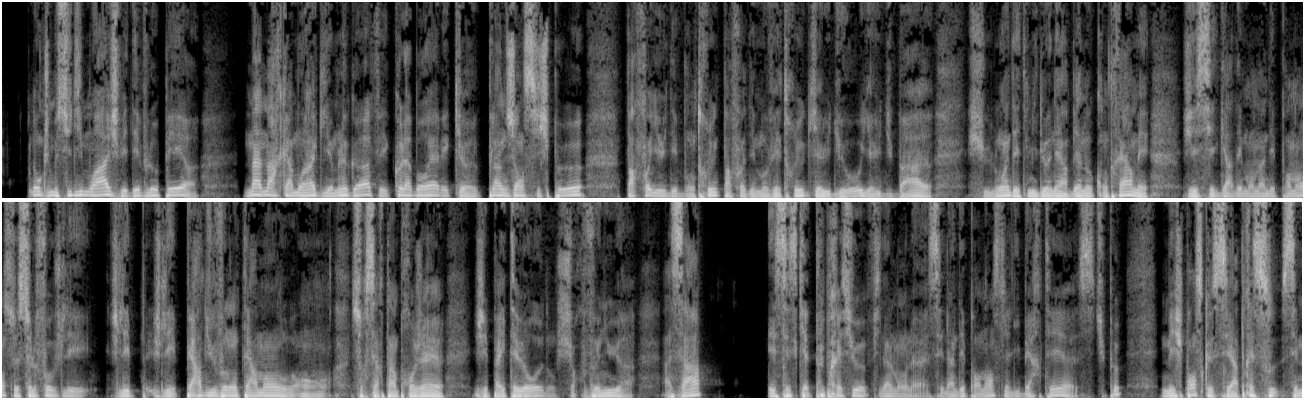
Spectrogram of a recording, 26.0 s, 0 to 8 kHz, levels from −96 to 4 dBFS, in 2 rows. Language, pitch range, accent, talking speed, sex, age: French, 95-115 Hz, French, 275 wpm, male, 30-49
